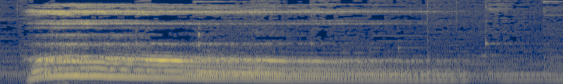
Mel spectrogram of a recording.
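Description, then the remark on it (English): A door lets out a long, loud groaning screech that starts abruptly and slowly sags lower in pitch over nearly three seconds, with no one talking over it. “No, I think that's the door screaming, not Harbinger.”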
